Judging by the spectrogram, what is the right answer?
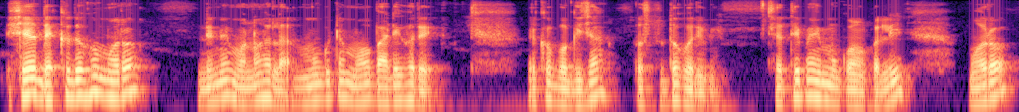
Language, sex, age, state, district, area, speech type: Odia, male, 60+, Odisha, Bhadrak, rural, spontaneous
